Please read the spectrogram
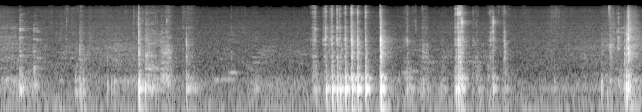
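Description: Scissors cutting through burlap: a short run of rapid ticks as the blades go through the coarse weave about four seconds in, with a few single clicks of handling before and after.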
